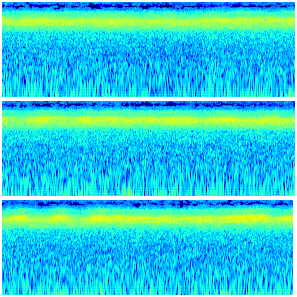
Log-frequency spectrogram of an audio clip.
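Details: A steady wall of high shrilling from male Japanese cicadas on a summer day in Japan, tymbal song swelling slightly toward the end with faint beating in the buzz.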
